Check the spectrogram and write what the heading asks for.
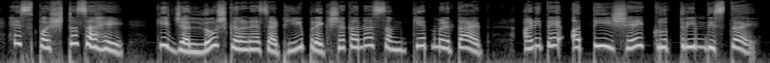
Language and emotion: Marathi, disgusted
